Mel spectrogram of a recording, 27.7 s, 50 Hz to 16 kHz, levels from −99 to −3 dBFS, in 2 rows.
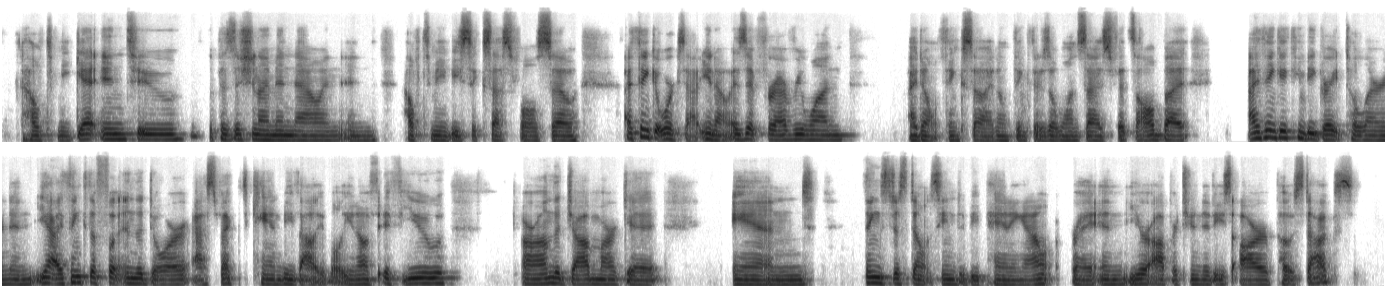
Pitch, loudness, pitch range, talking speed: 115 Hz, -20 LUFS, 110-130 Hz, 190 wpm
